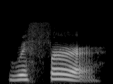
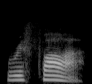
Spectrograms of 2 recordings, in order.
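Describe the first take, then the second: First: "Refer" as rih-FUR, final r sounded; American pronunciation. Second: "refer" as rih-FAH, final r dropped; British pronunciation. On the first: Teacher pronouncing together with learners, American "Refer", rih-FUR. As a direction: stress the second syllable of "Refer", keep the r. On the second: Teacher pronouncing together with learners, British "refer", rih-FAH. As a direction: stress a long open FAH in "refer". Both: Shown as a demonstration. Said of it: "let's pronounce it together".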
